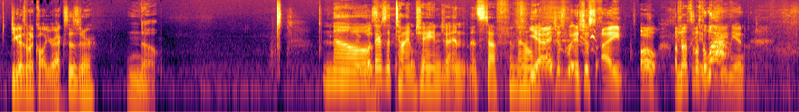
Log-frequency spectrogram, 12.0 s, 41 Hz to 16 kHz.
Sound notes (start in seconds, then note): 8.5 laughs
